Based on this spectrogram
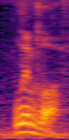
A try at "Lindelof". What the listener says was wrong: there's an L in the middle Lindelof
